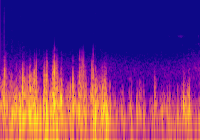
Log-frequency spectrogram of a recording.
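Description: Wind buffeting a phone's microphone, an uneven low rumble that eases off in the second half.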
